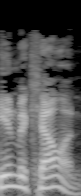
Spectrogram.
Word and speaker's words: McKellen: Ian McKellen, yeah.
